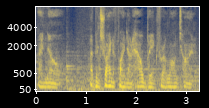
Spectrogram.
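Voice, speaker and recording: A man acting as a defiant special agent in a video game. His voice sits on the low side, and he talks in a terse, controlled, dry way. Music plays clearly behind him. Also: steady tone, moderate pace, lightly acted. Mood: accusing.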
